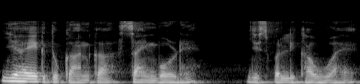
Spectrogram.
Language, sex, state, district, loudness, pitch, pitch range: Hindi, male, Maharashtra, Gondia, -19 LUFS, 100 Hz, 95-105 Hz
